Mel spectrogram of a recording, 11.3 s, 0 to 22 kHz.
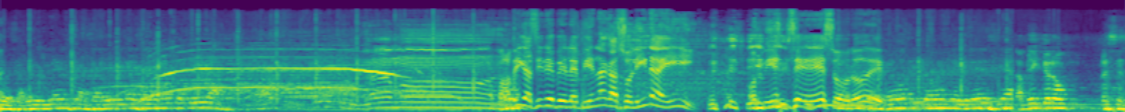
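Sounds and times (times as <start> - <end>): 
speech: 0.0 - 1.2, 5.0 - 11.2
large church audience screaming and cheering at a pastor: 0.7 - 9.1
laughter: 3.7 - 9.1.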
